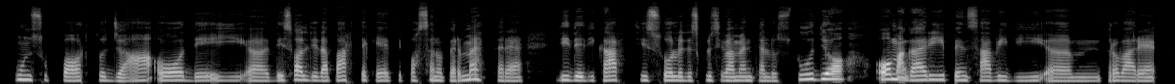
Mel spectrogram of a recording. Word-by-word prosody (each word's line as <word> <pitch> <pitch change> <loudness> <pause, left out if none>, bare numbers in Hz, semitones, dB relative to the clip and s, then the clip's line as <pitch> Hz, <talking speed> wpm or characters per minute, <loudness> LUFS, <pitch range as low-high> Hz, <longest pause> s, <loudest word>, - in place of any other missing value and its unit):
un 220 -1 +2
supporto 185 -2 -3
già, 170 +2 0
o 190 +1 +3
dei 180 +1 -4
uhm 170 0 0
dei 170 +3 -3
soldi 200 -1 +1
da 175 -1 +1
parte, 185 +4 -2
che 175 -1 -3
ti - - -14
possano 185 0 -2
permettere 180 -2 0 0.3
di 200 +1 -2
dedicarti 190 +2 0
solo 190 0 +2
ed 180 - -2
esclusivamente 180 -1 -1
allo 170 0 -3
studio, 165 - +4 0.3
o 115 +1 +7
magari 205 - +4
pensavi 190 -1 -1
di, 175 +2 -6
ehm, 165 0 -2
trovare 170 -1 -1
180 Hz, 140 wpm, -22 LUFS, 170-195 Hz, 0.3 s, o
